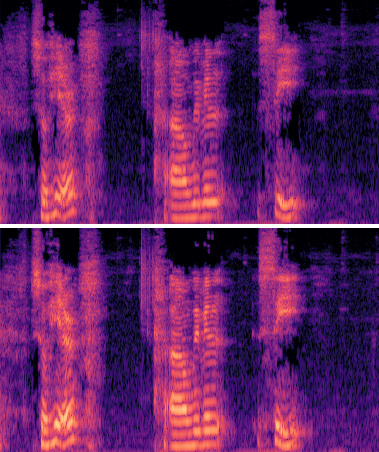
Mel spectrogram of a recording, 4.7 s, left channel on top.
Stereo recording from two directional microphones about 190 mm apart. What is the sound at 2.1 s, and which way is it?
Speech, 45° right (ahead or behind).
